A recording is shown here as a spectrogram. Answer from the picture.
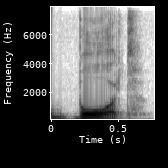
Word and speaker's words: bought: ought and caught actually it's the same as the or sound but it's spelled in an archaic form for example bought I bought some bread b-o-u-g-h-t now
